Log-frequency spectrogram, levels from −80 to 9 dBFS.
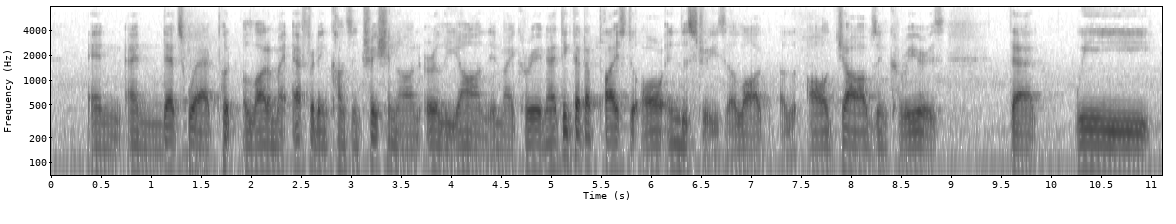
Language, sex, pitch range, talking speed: English, male, 80-105 Hz, 190 wpm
